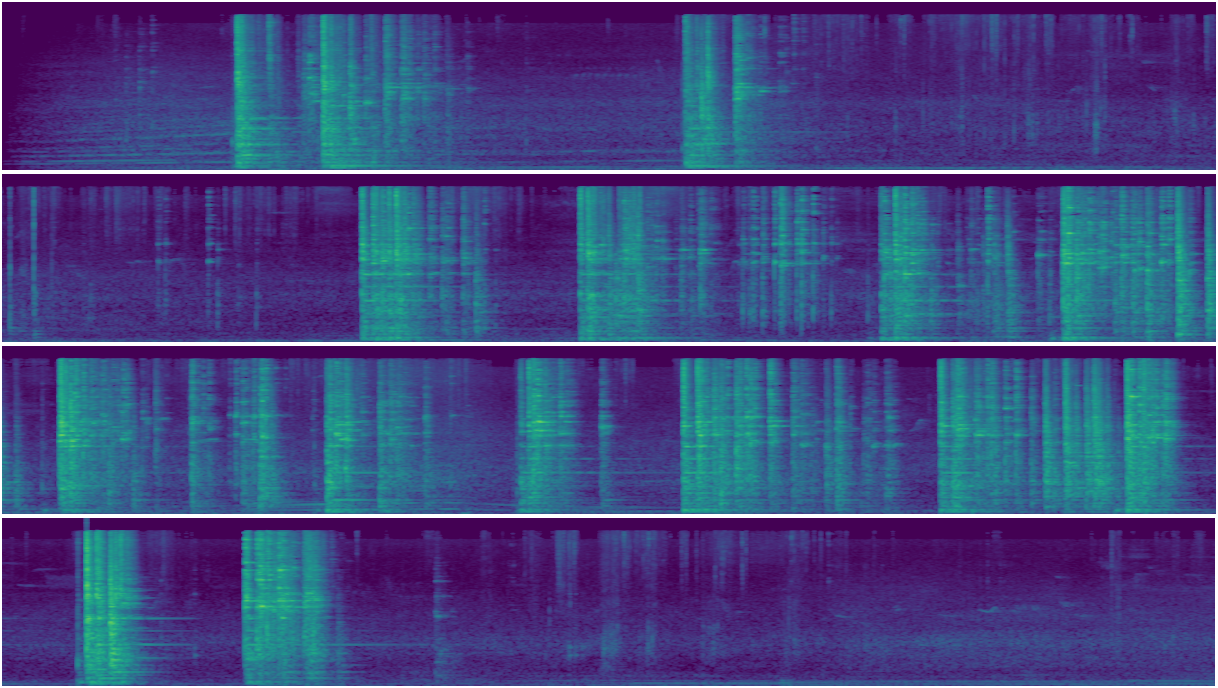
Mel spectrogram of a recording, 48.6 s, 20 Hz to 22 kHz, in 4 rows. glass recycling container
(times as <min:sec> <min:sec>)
0:02.3 0:04.8, 0:06.8 0:08.0, 0:15.8 0:17.2, 0:17.9 0:36.2, 0:38.8 0:40.0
